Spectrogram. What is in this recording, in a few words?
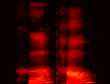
"he2tao2", Chinese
